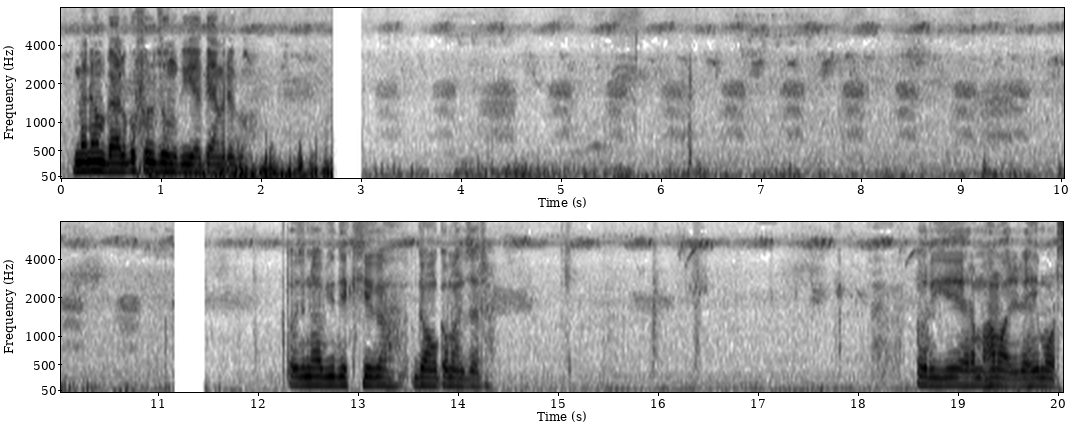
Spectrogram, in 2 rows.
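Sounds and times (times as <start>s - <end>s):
insects chirring: 1.8s - 20.0s
bird calling: 3.1s - 11.8s.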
